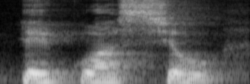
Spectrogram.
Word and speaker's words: équation: phải đọc lọc qua, bởi vì theo quy tắc thông thường thì QI chúng ta phát âm là cờ, chẳng hạn như là chữ question. Une question là một câu hỏi hay một vấn đề đó, thì chúng ta không phát âm cái tự U, une question, thì ở đây người ta lại phát âm équation.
